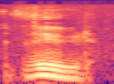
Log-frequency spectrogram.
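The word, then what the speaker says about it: Vogd: it's by Peter vood and that's spelled v o g d right I think you pronounced it vood you'll find it on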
